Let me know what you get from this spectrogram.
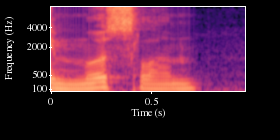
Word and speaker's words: Muslim: And he keeps saying Muslims. That's not the right... That's not how you say it. – Actually, most of the time, I think when I've heard, like Middle Easterners, when they say it, they say Muslim. Like Muslim.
